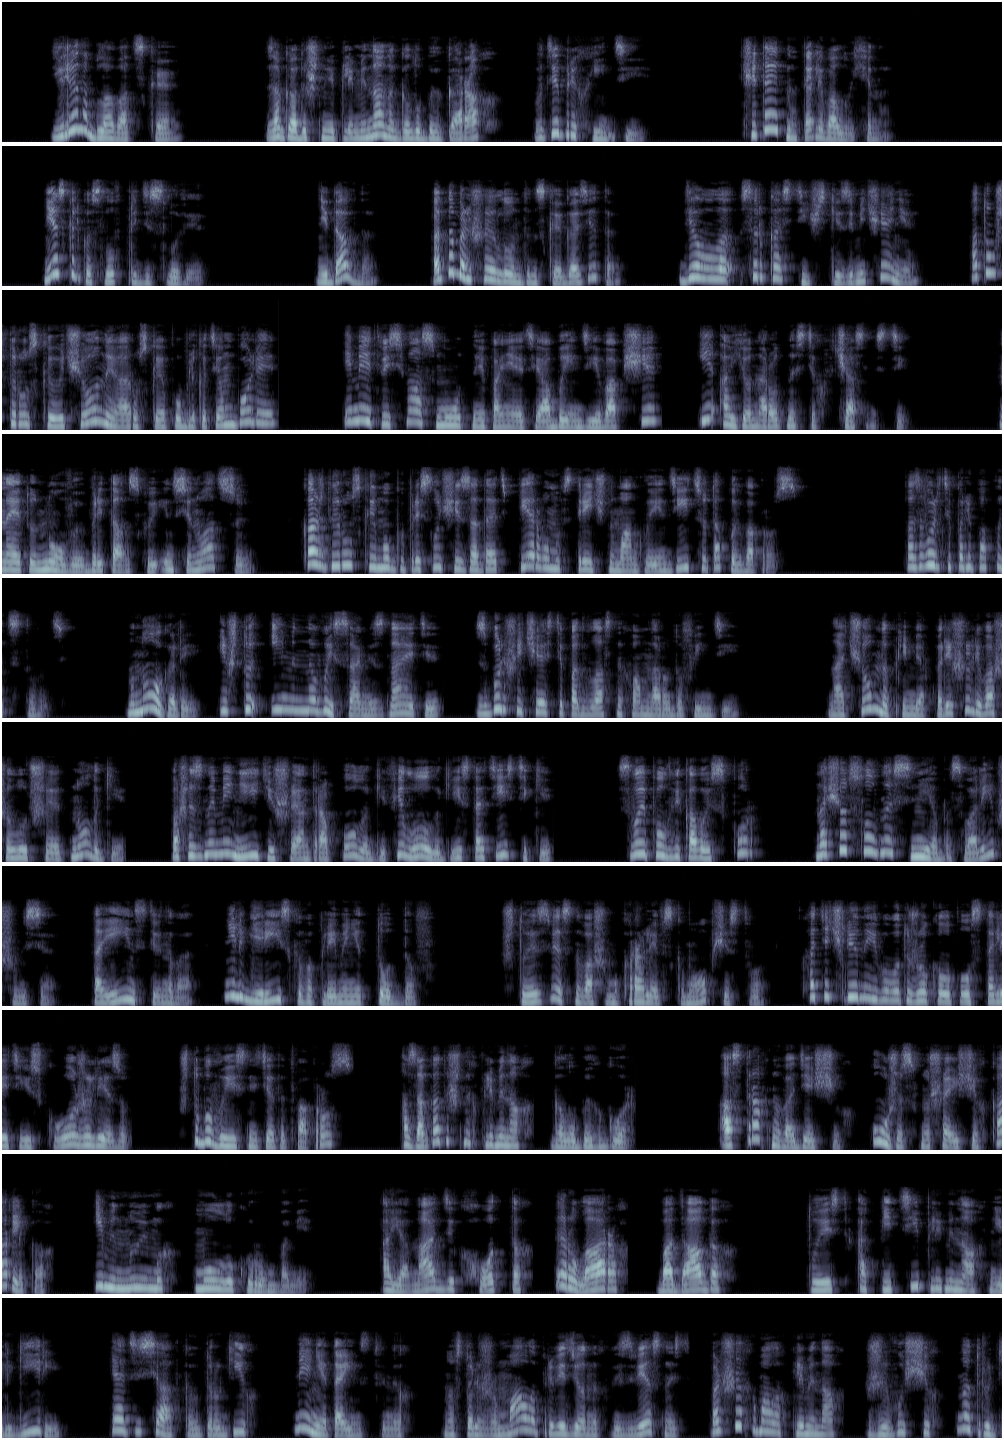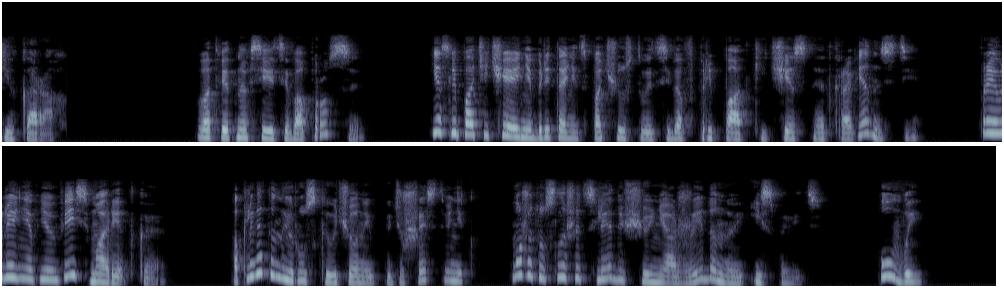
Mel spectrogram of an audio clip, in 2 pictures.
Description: Аудиокнига Загадочные племена на «Голубых горах» | Библиотека аудиокниг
